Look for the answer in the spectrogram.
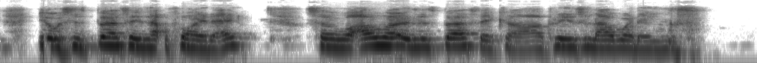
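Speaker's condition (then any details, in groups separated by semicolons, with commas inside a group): Down syndrome; adult woman, 25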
